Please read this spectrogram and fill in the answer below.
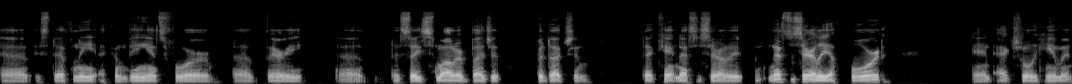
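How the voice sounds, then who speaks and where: A man with an American accent talks at a moderate pace in a very deep, low pitch, his tone dark and mellow, his intonation fairly even. The background is quiet, and the sound is dry and close with no echo. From Texas, Houston. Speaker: actor and voice actor. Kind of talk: radio interview.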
